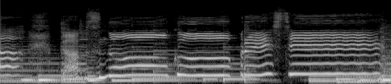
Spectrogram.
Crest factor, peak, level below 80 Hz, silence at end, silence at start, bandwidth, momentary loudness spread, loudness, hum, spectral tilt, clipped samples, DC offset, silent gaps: 10 dB; -4 dBFS; -54 dBFS; 0 s; 0 s; 12.5 kHz; 3 LU; -16 LUFS; none; -6 dB/octave; under 0.1%; under 0.1%; none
